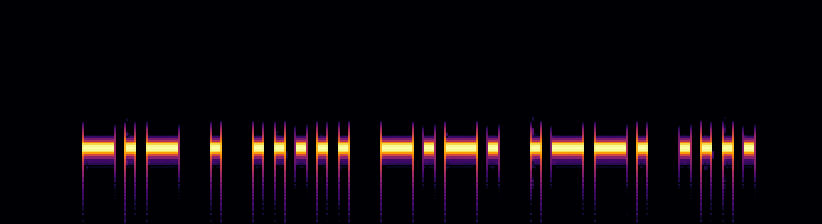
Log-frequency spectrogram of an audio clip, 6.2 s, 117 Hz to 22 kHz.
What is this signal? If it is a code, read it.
Morse code, heard as a keyed tone, about 15 wpm, 700 Hz. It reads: KE5CPH
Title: Speed Racing - USA 2x3 Call Signs 15wpm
